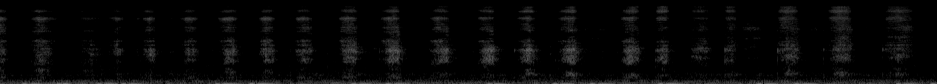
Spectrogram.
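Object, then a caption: Graphite pencil on a paper sketchbook page. A graphite pencil tip draws light strokes across a white paper page of a spiral-bound sketchbook resting on a desk. Short, dry, scratchy strokes come in a loose, uneven rhythm, each bright and hissy with a rasp centered near 1.9 kHz. A steady low hum sits underneath throughout.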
